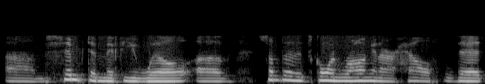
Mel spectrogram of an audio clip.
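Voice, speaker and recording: The high, husky-voiced man who hosts a small online talk show, chatting casually with guests over what sounds like a phone line. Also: measured pace. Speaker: interview show host. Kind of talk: casual interview chat.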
